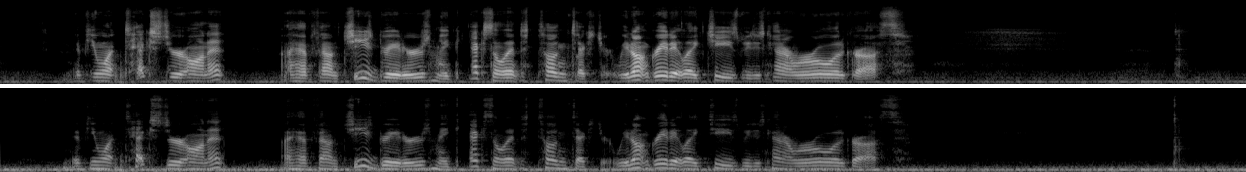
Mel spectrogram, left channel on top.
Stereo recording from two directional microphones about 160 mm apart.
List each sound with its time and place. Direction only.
0.8 s speech: 20° left (ahead or behind)
2.7 s speech: 20° left (ahead or behind)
